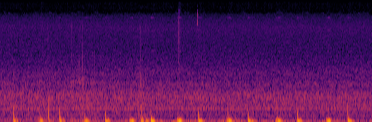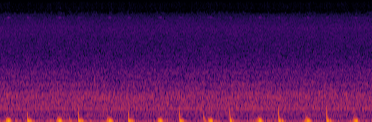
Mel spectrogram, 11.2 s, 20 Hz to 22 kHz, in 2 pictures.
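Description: Steady low heartbeats at about 80 a minute over a faint constant hum.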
